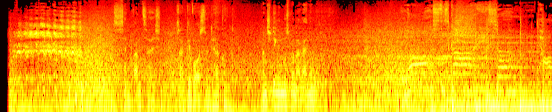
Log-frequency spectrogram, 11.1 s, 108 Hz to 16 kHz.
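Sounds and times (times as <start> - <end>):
horse whinnying: 0.2 - 1.8.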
